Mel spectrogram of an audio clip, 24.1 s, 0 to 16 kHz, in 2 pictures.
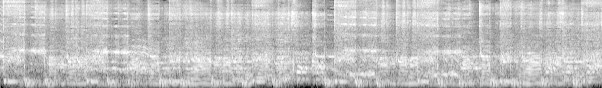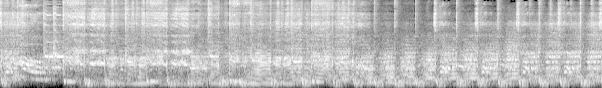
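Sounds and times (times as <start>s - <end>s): dubstep through club sound system: 0.0s - 24.0s.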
